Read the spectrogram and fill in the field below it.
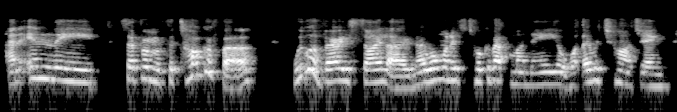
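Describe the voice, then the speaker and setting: A woman guest tells her career story in an animated, rambling way, often laughing at herself. Her voice comes through dull, slightly muffled remote-call audio. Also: medium pitch, normal speed. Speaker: filmmaker and guest. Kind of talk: conversational interview storytelling.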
